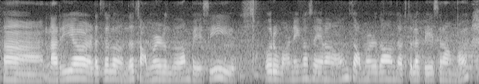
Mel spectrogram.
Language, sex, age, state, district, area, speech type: Tamil, female, 18-30, Tamil Nadu, Perambalur, rural, spontaneous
